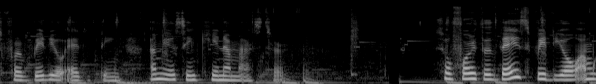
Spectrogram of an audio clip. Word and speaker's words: KineMaster: headquarters in seoul korea some people pronounce it as kind master but i call it kinemaster because that's how the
